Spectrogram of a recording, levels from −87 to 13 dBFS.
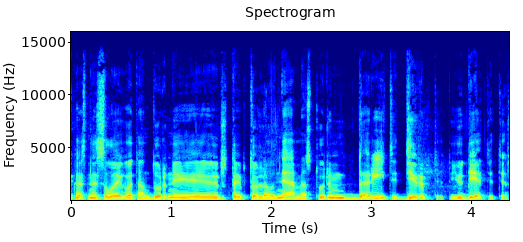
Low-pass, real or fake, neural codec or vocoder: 14.4 kHz; real; none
